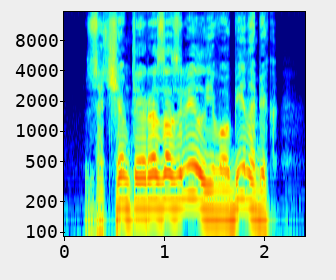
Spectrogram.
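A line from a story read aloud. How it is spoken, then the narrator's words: Whisper. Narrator (Russian): шепнул Саймон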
